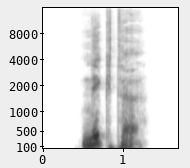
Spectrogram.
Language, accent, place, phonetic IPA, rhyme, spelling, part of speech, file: German, Germany, Berlin, [ˈnɪktə], -ɪktə, nickte, verb, De-nickte.ogg
- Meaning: inflection of nicken: 1. first/third-person singular preterite 2. first/third-person singular subjunctive II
